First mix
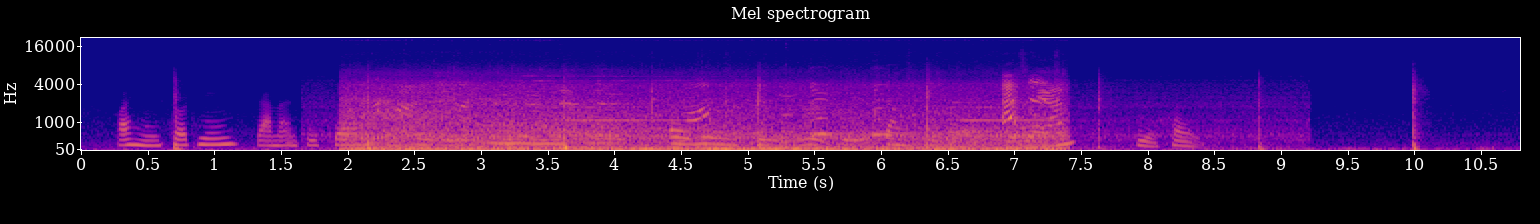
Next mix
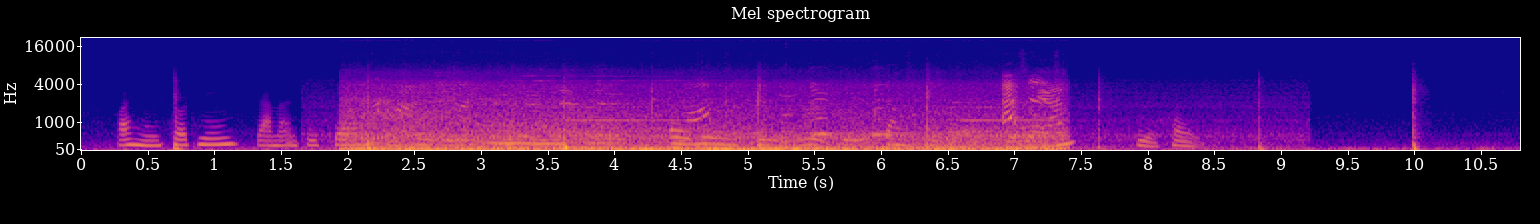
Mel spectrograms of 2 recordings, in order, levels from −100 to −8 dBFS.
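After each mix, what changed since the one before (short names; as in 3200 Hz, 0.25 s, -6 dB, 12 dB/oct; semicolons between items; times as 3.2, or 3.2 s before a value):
master: add low shelf 360 Hz +8 dB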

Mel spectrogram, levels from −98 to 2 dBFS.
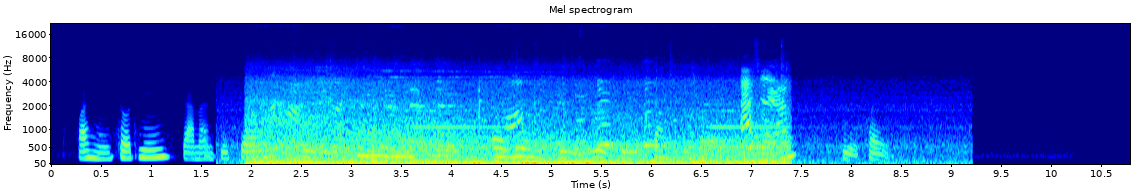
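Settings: speech: add steep high-pass 210 Hz 48 dB/oct; first sound: muted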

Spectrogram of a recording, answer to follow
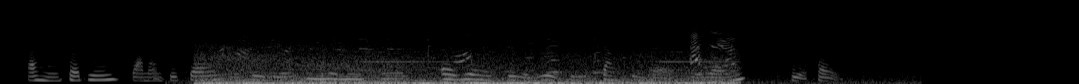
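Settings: background: add ten-band EQ 500 Hz -10 dB, 2000 Hz -4 dB, 4000 Hz -8 dB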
